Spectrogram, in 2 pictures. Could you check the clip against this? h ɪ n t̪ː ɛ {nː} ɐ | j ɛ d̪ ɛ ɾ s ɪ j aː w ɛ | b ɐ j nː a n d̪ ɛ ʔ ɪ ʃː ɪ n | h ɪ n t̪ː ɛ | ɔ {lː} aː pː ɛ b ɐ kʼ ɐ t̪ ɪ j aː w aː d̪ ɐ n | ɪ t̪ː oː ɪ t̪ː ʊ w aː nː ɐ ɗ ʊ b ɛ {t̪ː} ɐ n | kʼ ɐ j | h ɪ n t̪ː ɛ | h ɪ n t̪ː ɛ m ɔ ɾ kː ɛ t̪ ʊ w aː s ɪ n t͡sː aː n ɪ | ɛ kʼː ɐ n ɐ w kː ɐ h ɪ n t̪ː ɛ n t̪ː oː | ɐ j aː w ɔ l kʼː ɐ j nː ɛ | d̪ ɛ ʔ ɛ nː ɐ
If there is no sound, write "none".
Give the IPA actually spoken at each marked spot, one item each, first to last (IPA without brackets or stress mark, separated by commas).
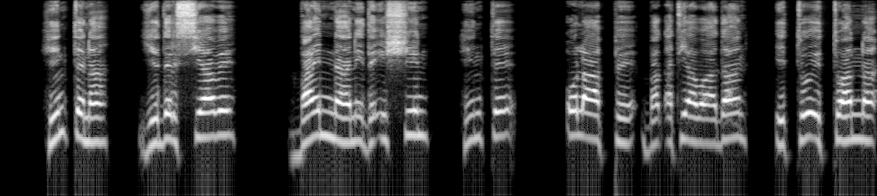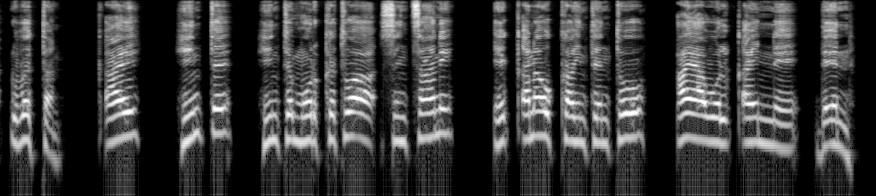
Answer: n, l, t̪ː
